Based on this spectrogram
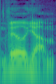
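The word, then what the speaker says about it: Viljam: a silly spelling um he has a J in his name but it makes a y sound oh what's his name yeah it's vam oh not not vilam vam vam vam Willam vilam with a V at the beginning v i l j v i l a m isn't that fun it's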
